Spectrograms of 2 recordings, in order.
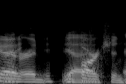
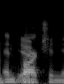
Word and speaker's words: infarction: Myocardial infraction. – Okay. Infarction. – Infarction, yeah.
